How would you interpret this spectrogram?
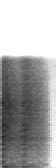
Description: REVERSE DRUM

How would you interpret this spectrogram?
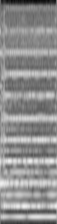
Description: MALE CHOIR

